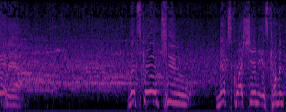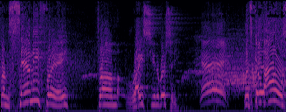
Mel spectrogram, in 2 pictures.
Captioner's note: cheering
